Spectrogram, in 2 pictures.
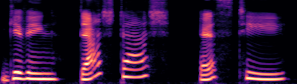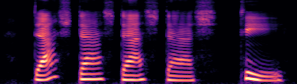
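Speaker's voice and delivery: ordinary delivery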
